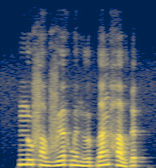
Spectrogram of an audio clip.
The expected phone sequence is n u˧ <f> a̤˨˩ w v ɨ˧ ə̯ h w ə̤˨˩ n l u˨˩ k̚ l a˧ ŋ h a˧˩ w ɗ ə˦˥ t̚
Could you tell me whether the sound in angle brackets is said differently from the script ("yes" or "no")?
no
